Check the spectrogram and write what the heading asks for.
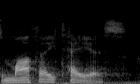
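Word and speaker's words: mathetes (μαθητής): The word used here is mathetes, although it's spelled like mathitis in the Greek, and all it means is learner.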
